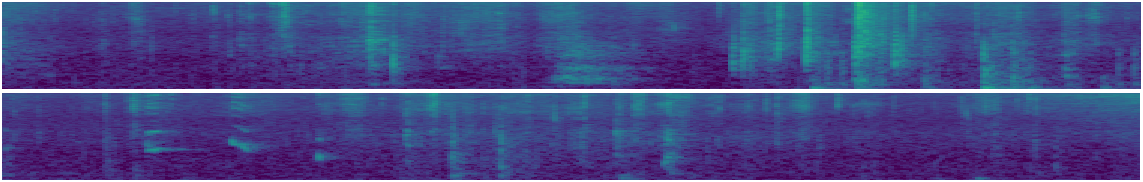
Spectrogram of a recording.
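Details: Three-week-old Cavalier King Charles Spaniel puppies give thin, wavering whimpers and short squeals amid shuffling and scratching. A pair of clearer whined notes rises and falls midway.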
